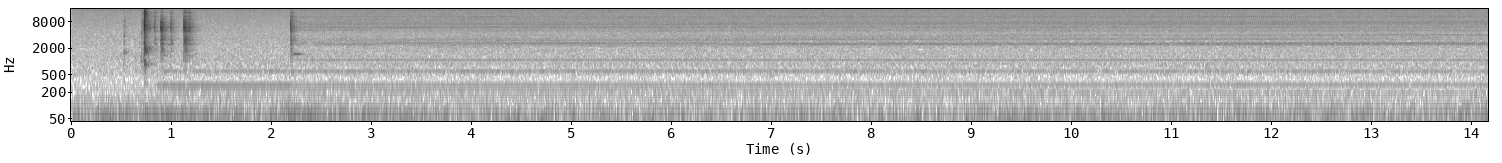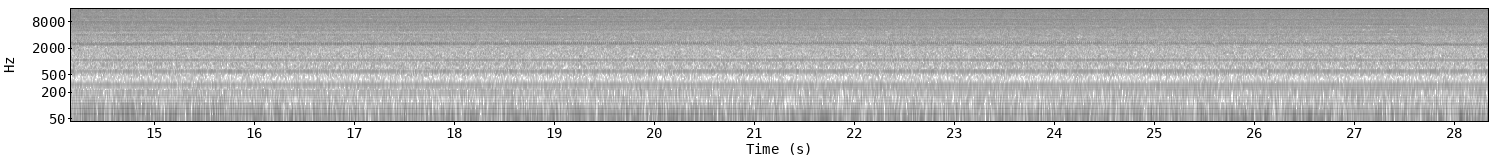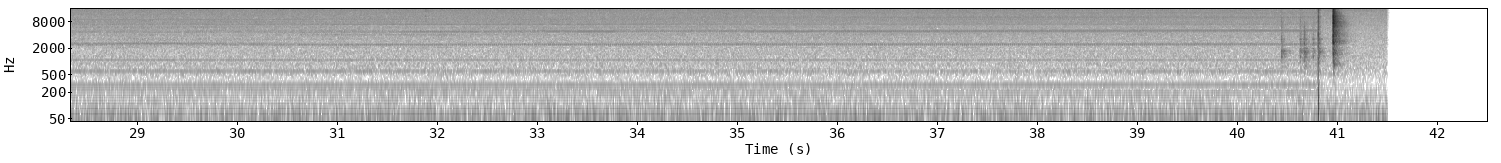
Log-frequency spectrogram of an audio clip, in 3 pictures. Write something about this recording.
Neon Light buzz - cleaned
A self recorded neon light (has the on and off switch sounds included too).
recorded/mixed/created by
Patrick-Raul Babinsky
Do not forget to credit :)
